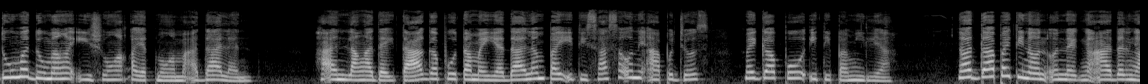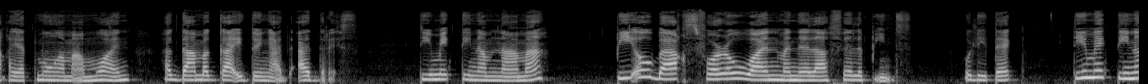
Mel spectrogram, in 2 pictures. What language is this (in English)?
Filipino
